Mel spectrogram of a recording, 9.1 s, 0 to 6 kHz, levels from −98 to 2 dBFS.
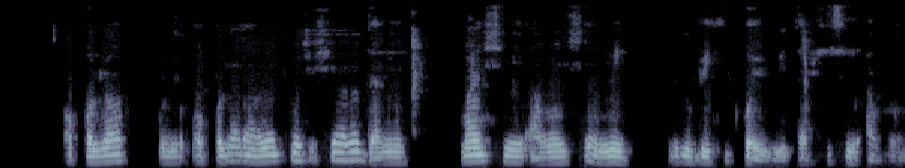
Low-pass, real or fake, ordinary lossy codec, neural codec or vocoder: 5.4 kHz; real; AAC, 48 kbps; none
